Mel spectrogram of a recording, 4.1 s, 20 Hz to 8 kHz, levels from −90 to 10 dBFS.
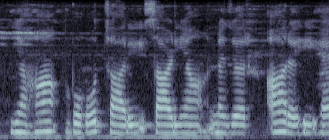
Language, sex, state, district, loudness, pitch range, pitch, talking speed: Hindi, female, Haryana, Jhajjar, -16 LUFS, 175-195 Hz, 180 Hz, 115 wpm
